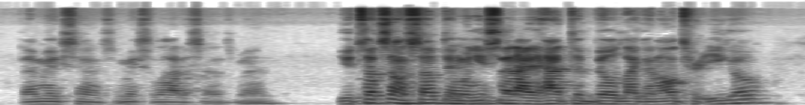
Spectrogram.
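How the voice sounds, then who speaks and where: Somewhat breathy, a man speaks at a very fast pace with a medium pitch and ordinary pitch variation. His loudness swings widely. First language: Spanish. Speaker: YouTuber. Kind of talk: casual chat.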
